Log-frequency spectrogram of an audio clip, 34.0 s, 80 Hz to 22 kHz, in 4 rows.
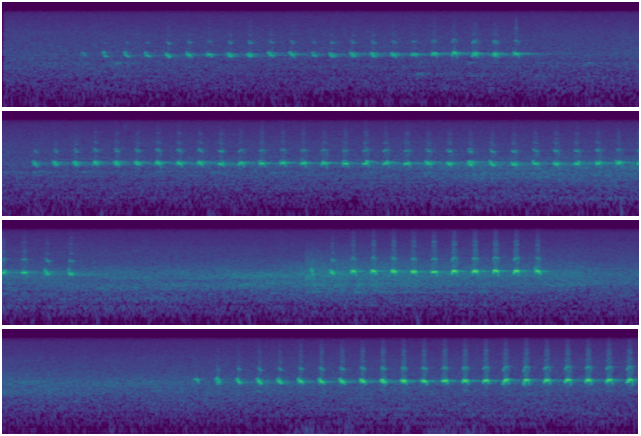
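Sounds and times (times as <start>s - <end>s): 
Mochuelo patagon Glaucidium nana call: 1.0s - 7.1s, 8.9s - 18.0s, 21.1s - 24.3s, 28.0s - 33.9s.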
